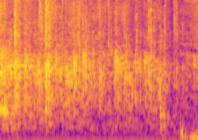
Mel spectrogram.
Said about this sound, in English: Ah, clap your hands, lift your voice, give God some praise. Praise God. Praise God.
